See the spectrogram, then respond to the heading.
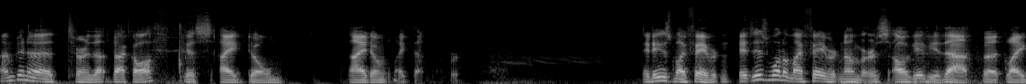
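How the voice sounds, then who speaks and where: With a Dutch accent, a man speaks at a medium pitch and a moderate pace, using ordinary pitch variation and long, frequent pauses. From Netherlands. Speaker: video game streamer. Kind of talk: casual live-stream chat. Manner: halting.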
